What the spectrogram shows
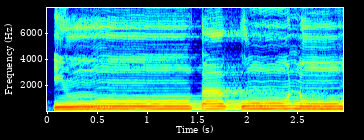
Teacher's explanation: Nun sukun bertemu ta ikfa hakiki, kita samarkan bunyi nun sukun mendengung selama 2 atau 3 harokat.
